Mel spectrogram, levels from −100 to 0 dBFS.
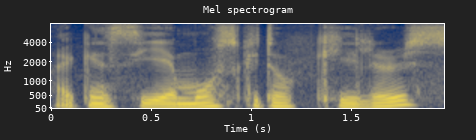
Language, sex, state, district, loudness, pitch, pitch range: English, male, Arunachal Pradesh, Lower Dibang Valley, -15 LUFS, 110 Hz, 100-125 Hz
